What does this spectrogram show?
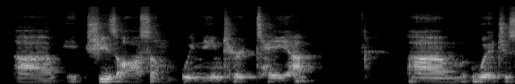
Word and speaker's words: Tehya: We named her Taya, which is spelled Tehya, and it means precious in Cree.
